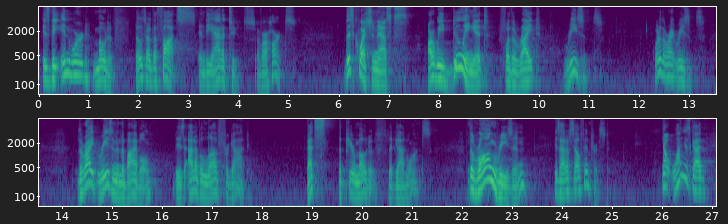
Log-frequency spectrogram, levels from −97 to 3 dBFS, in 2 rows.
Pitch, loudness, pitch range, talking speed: 130 Hz, -38 LUFS, 115-155 Hz, 135 wpm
